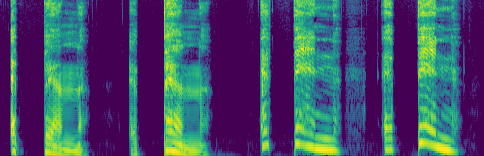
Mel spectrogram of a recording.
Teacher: нужно произносить звук «п», как будто хочешь сдуть сухой листик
